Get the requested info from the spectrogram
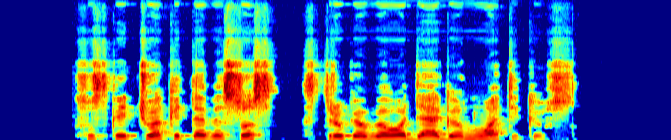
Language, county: Lithuanian, Vilnius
